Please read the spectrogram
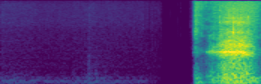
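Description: Dead silence, then near the end a short breath from a man drawing air in before he speaks again.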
